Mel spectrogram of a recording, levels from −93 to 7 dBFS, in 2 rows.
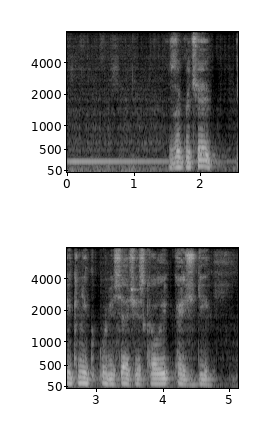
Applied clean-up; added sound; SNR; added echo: neural separator model SepFormer DNS4.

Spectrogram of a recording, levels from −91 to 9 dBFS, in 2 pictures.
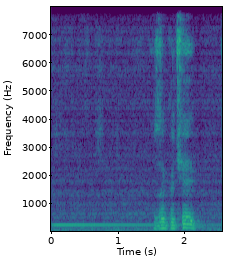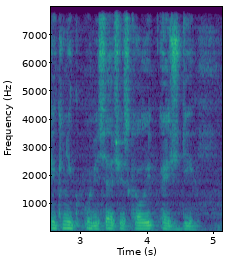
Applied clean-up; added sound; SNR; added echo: none; Keyboard (musical); 15 dB; reverberation time 0.4 s.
